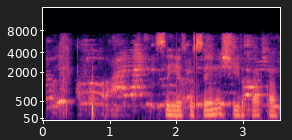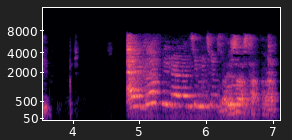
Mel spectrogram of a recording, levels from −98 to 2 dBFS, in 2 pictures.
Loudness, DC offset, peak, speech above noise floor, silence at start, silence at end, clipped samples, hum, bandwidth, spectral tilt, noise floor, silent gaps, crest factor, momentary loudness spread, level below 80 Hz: -24 LUFS; under 0.1%; -6 dBFS; 40 dB; 0.05 s; 0.05 s; under 0.1%; none; 7.8 kHz; -3.5 dB/octave; -62 dBFS; 4.22-4.33 s, 4.41-4.49 s, 4.66-4.79 s; 20 dB; 15 LU; -56 dBFS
